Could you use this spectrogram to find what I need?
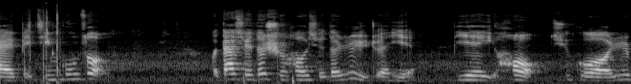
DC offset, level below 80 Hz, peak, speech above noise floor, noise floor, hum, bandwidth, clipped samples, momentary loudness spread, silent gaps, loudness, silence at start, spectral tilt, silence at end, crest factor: under 0.1%; -60 dBFS; -4 dBFS; 25 dB; -47 dBFS; none; 18.5 kHz; under 0.1%; 11 LU; none; -22 LUFS; 0 s; -0.5 dB/octave; 0 s; 18 dB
